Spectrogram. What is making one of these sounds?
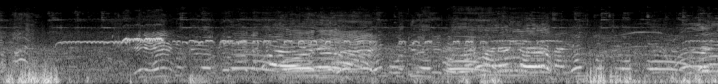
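A crowd of men shouts and chants loudly close by, outdoors.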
